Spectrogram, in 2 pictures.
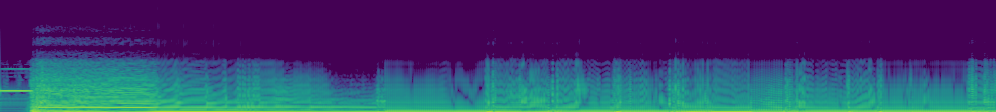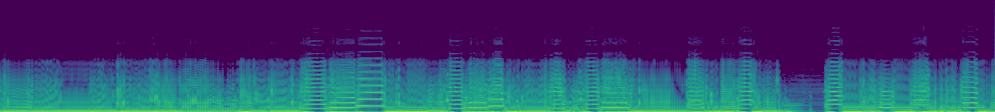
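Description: Heavily distorted electric guitar played through a fuzz pedal on the neck pickup, with thick, buzzing low harmonics. Chords and notes ring on loudly and continuously with no talk, briefly cutting out near the end.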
